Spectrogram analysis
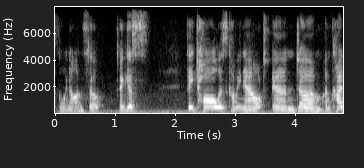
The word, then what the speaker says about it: Fatale: next month, called, I don't know how you pronounce this, F-A-T-A-L-E. I don't know if it's Fatal or Fatale or what.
